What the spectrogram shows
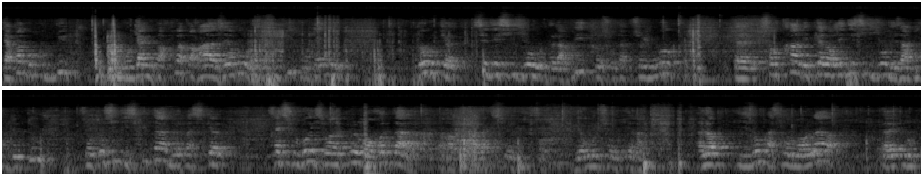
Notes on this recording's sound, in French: Version audio de la conférence. À Aix-Marseille Université, Campus Schuman en octobre 2018.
